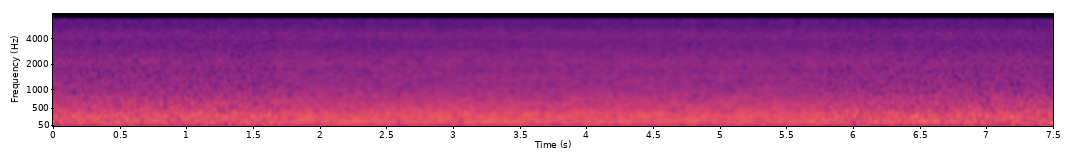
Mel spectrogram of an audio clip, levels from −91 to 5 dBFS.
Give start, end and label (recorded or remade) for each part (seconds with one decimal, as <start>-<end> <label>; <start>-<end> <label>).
0.0-1.7 recorded; 1.7-5.8 remade; 5.8-7.5 recorded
